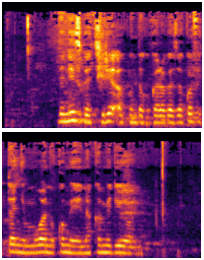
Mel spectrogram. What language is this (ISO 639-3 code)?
kin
